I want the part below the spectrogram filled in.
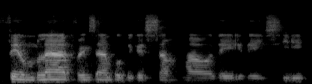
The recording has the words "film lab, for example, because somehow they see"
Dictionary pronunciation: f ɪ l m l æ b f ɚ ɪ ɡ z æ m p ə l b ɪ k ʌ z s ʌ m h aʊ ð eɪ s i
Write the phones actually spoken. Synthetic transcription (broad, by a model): f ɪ l m l æ b f ɚ ɪ ɡ z æ m p ə l b ɪ k ʌ z s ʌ m h aʊ ð eɪ s i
